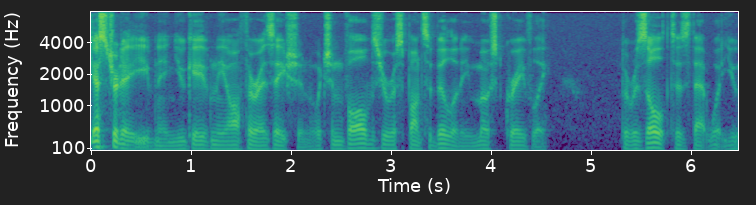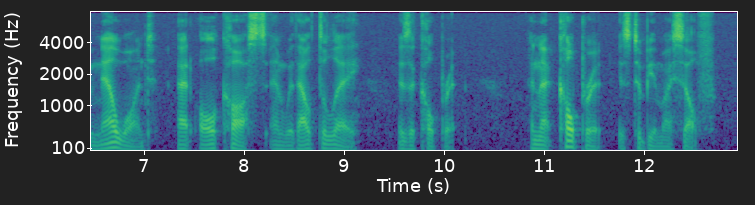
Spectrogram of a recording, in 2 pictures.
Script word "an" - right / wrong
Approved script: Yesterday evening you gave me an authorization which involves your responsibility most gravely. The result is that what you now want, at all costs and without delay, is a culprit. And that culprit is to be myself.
wrong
